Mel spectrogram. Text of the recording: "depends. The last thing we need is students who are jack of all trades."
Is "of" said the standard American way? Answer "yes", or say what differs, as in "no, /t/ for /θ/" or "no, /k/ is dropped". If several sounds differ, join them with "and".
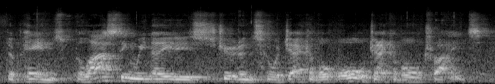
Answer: no, /b/ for /v/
